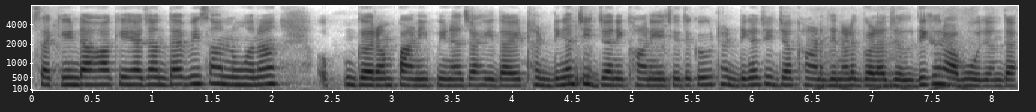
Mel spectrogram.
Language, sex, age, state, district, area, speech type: Punjabi, female, 18-30, Punjab, Rupnagar, rural, spontaneous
